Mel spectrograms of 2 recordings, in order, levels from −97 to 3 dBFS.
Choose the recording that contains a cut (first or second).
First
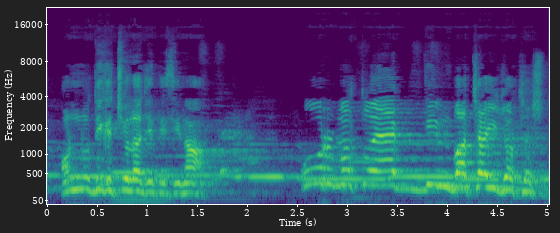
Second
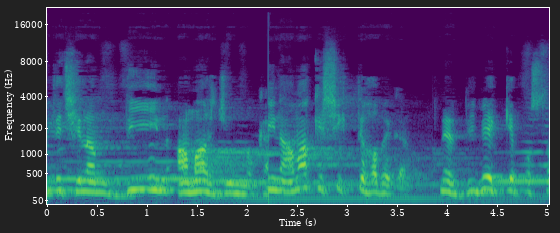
second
